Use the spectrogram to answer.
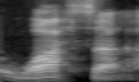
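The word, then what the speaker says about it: Wasa: Marion says pronounced wassa.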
